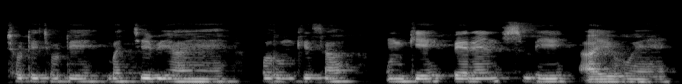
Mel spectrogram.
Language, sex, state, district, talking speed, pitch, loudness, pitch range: Hindi, male, Bihar, Jahanabad, 130 wpm, 135 Hz, -25 LUFS, 130-140 Hz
